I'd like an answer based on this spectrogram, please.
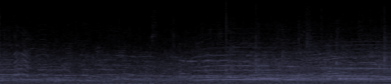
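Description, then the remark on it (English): A large baseball stadium crowd cheers and roars steadily throughout for pitcher Estrada as he stays in the game, a dense wash of many voices at a constant, fairly loud level with no single voice standing out. “As the crowd cheers him on here.”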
